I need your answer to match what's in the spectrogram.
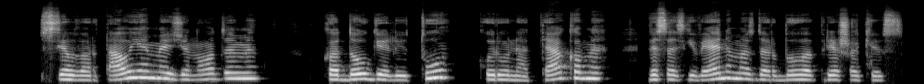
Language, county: Lithuanian, Kaunas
